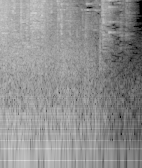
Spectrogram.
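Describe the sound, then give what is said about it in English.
A bomb explosion: a loud, rumbling blast with a heavy low boom and crackling debris, filling the whole clip before slowly dying away over about two seconds; no one speaks. “I really should have paid more attention to the bomb.”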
